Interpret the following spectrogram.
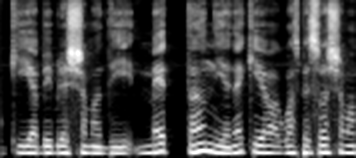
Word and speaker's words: metanoia: É isso que significa a palavra metânia, ou como alguns pronunciam, metanoia, certo?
